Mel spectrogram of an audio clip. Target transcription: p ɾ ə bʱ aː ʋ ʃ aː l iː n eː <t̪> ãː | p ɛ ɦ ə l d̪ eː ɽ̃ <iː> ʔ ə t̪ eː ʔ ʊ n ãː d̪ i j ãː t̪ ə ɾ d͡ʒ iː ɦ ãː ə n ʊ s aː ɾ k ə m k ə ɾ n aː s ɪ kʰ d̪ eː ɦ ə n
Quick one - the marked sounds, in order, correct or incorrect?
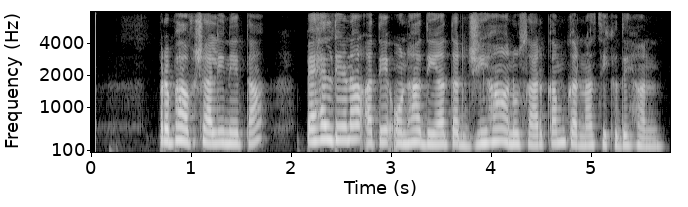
correct, incorrect

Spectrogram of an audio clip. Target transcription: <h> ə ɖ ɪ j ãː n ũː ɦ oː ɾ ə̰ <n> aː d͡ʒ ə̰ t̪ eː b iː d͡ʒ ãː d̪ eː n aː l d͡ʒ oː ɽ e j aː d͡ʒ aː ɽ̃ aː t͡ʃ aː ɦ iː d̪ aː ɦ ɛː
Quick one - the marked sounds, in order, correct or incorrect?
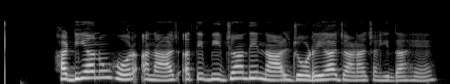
correct, correct

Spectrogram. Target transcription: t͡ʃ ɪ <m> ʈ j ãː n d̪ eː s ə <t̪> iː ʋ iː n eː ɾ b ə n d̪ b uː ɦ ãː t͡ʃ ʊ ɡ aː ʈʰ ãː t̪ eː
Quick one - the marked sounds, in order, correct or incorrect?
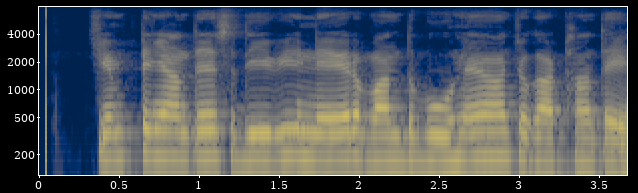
correct, incorrect

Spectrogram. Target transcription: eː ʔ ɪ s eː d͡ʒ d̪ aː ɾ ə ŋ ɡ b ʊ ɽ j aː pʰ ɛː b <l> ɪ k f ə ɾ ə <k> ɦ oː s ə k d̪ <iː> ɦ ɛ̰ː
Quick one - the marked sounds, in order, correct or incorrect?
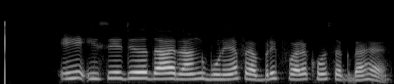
incorrect, correct, incorrect

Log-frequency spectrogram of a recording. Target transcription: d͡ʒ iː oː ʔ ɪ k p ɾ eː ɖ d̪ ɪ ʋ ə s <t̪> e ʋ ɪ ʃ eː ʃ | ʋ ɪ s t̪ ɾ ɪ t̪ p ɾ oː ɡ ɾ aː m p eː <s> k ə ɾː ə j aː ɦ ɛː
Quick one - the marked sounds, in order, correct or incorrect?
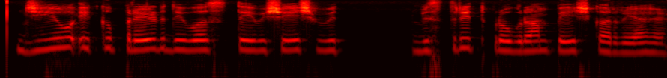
correct, incorrect

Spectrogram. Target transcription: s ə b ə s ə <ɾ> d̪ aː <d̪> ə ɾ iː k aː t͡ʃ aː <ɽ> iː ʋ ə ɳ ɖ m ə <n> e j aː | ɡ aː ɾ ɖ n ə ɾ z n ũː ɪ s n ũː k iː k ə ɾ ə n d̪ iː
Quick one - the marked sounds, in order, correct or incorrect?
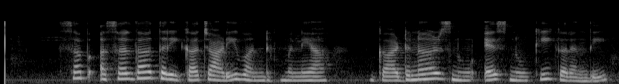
correct, incorrect, correct, correct

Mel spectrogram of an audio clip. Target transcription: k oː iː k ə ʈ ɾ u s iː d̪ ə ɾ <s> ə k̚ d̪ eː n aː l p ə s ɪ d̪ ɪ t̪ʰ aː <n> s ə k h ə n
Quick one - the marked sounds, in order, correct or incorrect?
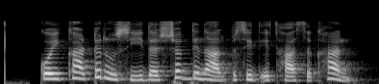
incorrect, incorrect

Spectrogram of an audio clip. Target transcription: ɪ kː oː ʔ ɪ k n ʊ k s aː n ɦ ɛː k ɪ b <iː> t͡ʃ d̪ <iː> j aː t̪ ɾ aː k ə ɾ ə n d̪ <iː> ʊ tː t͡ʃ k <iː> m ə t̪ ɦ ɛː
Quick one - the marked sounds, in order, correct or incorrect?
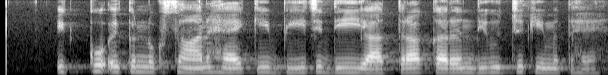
correct, correct, correct, correct

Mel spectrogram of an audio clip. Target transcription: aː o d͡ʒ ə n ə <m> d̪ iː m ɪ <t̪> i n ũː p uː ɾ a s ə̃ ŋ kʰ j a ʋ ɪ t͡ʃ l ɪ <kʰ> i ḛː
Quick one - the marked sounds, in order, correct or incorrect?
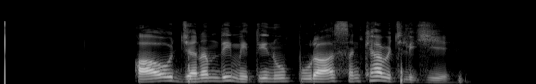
correct, correct, correct

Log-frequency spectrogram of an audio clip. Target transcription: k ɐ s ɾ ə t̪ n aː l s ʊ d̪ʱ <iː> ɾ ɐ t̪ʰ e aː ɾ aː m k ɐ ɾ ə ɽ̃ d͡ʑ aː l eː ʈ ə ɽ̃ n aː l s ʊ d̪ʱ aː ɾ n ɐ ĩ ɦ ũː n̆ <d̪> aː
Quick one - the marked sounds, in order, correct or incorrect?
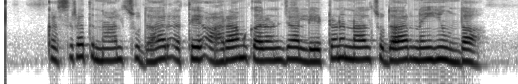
incorrect, correct

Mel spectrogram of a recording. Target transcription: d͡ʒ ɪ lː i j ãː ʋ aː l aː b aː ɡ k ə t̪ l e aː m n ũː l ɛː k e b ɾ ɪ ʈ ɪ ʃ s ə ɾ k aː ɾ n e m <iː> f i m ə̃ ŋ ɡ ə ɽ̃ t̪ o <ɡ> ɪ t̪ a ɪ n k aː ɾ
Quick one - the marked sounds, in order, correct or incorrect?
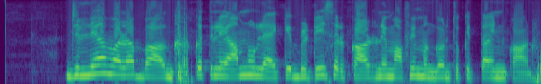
incorrect, incorrect

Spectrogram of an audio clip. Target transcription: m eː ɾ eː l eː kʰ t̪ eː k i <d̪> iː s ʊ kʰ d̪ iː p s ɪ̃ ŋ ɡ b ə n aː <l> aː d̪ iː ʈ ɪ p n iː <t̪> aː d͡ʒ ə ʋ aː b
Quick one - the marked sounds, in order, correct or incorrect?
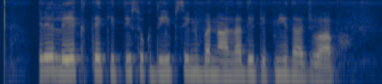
incorrect, correct, incorrect

